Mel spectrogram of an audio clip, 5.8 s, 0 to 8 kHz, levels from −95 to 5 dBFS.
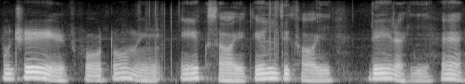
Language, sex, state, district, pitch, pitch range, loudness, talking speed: Hindi, male, Madhya Pradesh, Katni, 125 Hz, 95-140 Hz, -17 LUFS, 105 wpm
